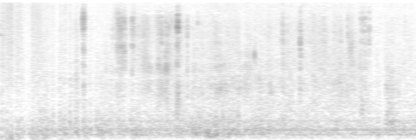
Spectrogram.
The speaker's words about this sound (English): Still hear the pages turning. You guys are doing a good job. By the end of the sermon, I usually hear a lot less pages. People get tired by then.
